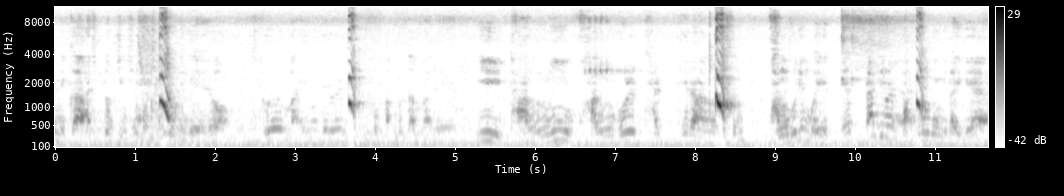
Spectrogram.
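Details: Newborn baby's hiccups: four sharp, squeaky hiccups about every 2–3 seconds, with soft vocal sounds between them.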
